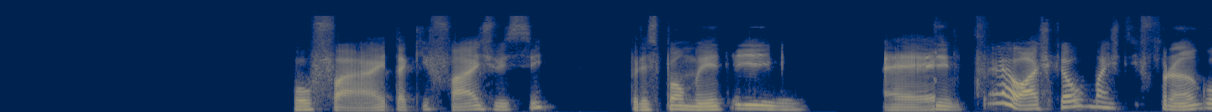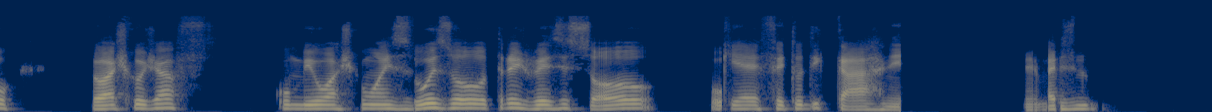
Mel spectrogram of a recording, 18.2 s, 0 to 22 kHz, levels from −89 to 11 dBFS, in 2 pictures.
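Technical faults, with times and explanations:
2.87–2.89, 7.00–7.03, 12.18–12.21, 14.49–14.51, 15.83 and 16.93–16.96 s: broken MP3 bit reservoir. Brief garbled bursts roughly one 24 ms frame long, likely from lost frames leaving the next frame reading another frame's bytes. The audio jumps forward rather than pausing and resuming in place as a plain dropout would.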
